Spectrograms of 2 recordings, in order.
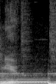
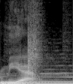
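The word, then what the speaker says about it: miu: In ancient Egypt, the word for cat was actually pronounced mew, or meow.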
